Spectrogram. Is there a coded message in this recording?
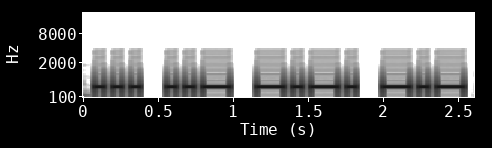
Yes: Morse code from 0.1 to 2.5 s, heard as a keyed tone, about 20 wpm, 550 Hz. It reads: SUCK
